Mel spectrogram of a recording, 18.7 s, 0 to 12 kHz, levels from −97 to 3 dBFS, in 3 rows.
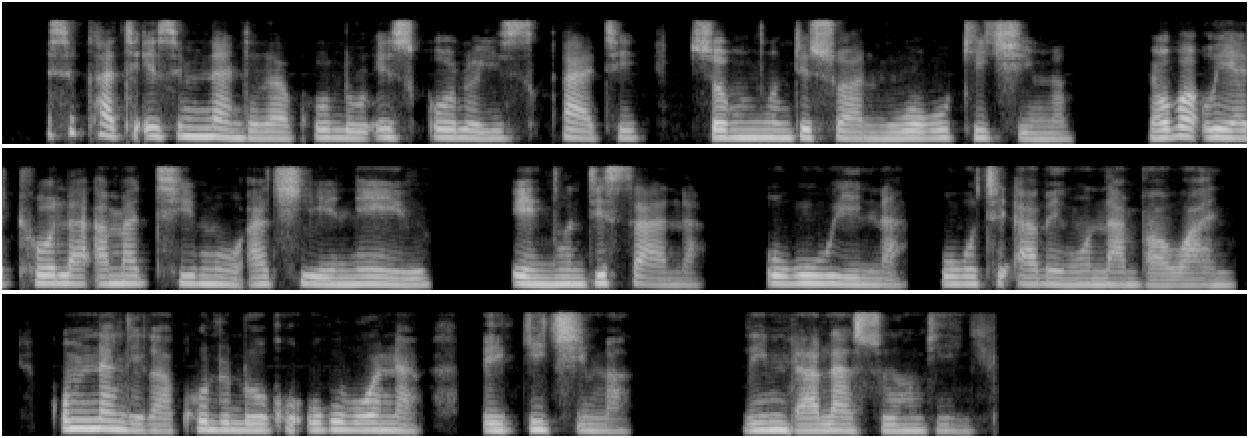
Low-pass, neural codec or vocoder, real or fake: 7.2 kHz; codec, 16 kHz, 2 kbps, FunCodec, trained on LibriTTS, 25 frames a second; fake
